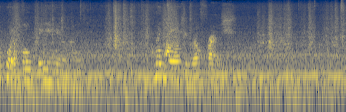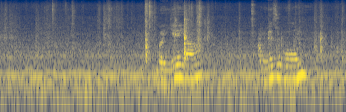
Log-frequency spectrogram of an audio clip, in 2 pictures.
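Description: Laundry is handled with soft knocks and rustles.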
